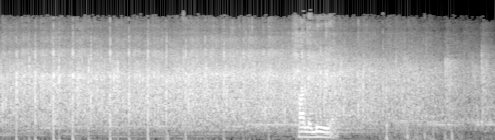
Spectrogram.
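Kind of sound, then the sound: crowd, audience clapping and applauding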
